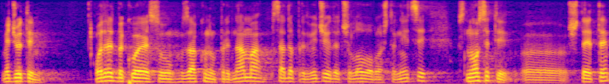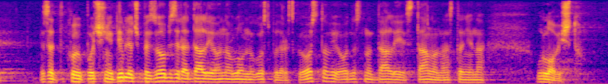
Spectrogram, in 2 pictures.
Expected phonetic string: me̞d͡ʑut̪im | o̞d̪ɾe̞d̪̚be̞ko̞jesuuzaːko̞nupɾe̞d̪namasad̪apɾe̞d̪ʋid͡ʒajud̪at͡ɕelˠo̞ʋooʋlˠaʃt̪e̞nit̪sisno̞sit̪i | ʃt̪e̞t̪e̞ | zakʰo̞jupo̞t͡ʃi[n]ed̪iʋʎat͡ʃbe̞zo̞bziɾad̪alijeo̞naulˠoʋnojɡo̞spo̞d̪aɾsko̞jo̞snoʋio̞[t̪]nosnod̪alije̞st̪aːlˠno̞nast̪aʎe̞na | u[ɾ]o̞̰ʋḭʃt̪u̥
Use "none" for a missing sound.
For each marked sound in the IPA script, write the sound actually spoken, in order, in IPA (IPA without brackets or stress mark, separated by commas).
ɲ, d̪, l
